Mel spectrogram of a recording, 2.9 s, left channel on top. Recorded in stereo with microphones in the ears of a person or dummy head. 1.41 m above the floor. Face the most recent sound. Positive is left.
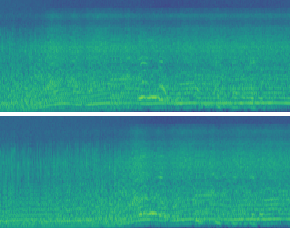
turn(degrees=50)  # may be behind; listen again after turning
